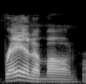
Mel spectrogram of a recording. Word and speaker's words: Ranamon: She was like Renamon, but she said it Ranamon. I think it's spelled differently. It's like R-A-N-A.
